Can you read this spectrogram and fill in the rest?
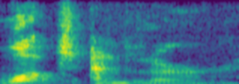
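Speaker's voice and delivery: low, slow, cool delivery; cocky retort. Acted. Host supplying a guest's retort, cocky.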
